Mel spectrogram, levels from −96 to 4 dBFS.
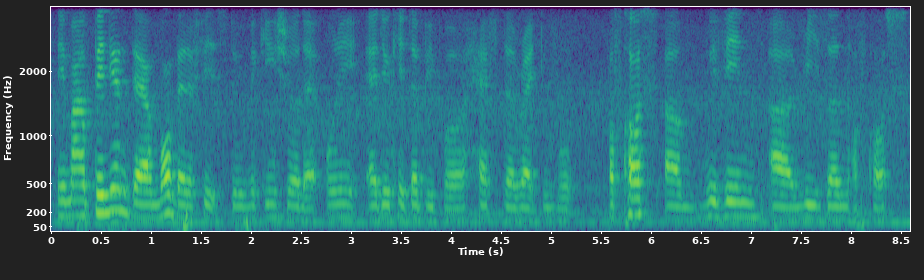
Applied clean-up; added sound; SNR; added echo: none; none; none; none.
